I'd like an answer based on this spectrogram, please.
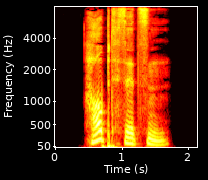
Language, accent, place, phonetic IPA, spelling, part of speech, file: German, Germany, Berlin, [ˈhaʊ̯ptˌzɪt͡sn̩], Hauptsitzen, noun, De-Hauptsitzen.ogg
- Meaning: dative plural of Hauptsitz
